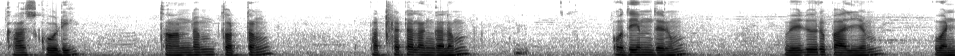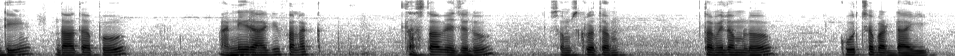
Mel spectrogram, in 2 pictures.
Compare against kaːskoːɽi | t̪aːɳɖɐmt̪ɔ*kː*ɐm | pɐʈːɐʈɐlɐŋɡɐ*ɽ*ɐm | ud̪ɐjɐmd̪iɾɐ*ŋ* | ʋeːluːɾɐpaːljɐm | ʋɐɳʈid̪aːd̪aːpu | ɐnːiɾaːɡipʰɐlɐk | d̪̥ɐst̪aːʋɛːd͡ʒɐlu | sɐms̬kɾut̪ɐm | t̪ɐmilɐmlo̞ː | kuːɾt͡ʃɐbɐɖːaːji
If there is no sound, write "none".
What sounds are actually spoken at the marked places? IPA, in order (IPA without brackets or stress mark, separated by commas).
ʈː, l, m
